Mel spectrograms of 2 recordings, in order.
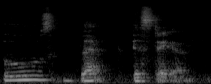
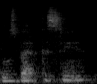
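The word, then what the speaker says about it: Uzbekistan: Ubeistan. Did I say that? Usbekistan.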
